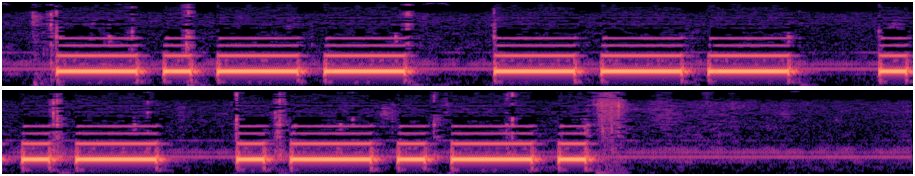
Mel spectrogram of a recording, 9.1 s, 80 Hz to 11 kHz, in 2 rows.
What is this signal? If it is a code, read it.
Morse code, heard as a keyed tone, about 9 wpm, 660 Hz. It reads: YOU <AR>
